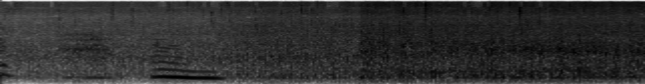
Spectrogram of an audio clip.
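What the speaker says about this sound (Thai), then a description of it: "โอ้ยฝนพาจะมาอยู่ทางนี้" Heavy rain falling outdoors, a broad steady hiss that swells and stays constant, with a brief voice heard near the start.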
